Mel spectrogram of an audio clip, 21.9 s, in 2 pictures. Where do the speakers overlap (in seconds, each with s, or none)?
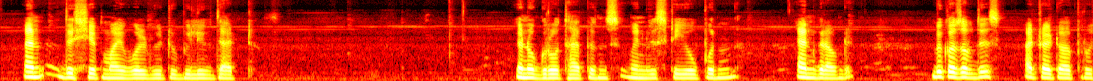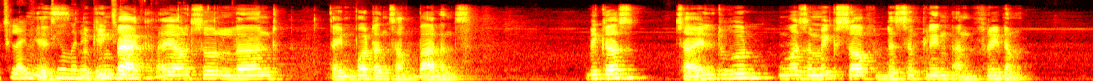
11.2 s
